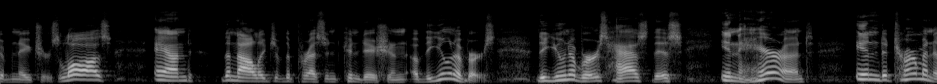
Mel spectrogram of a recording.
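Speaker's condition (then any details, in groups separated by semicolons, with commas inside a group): No condition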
